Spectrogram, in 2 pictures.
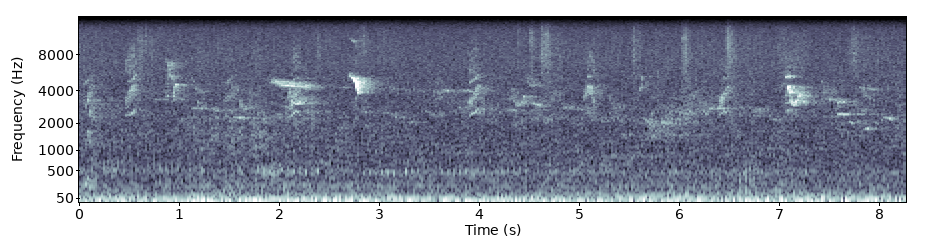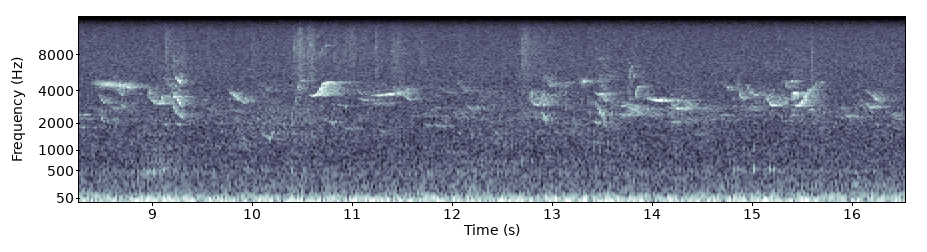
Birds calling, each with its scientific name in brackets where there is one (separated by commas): Apapane (Himatione sanguinea)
